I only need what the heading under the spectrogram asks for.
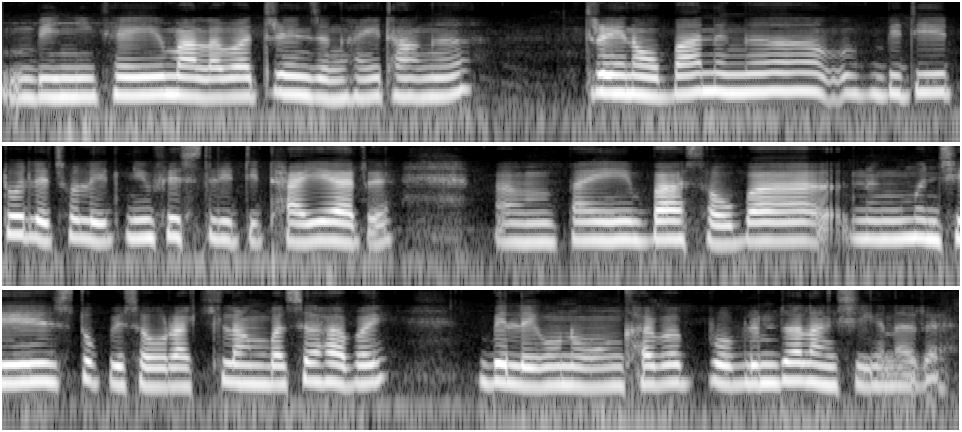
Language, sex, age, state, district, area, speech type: Bodo, female, 18-30, Assam, Udalguri, urban, spontaneous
